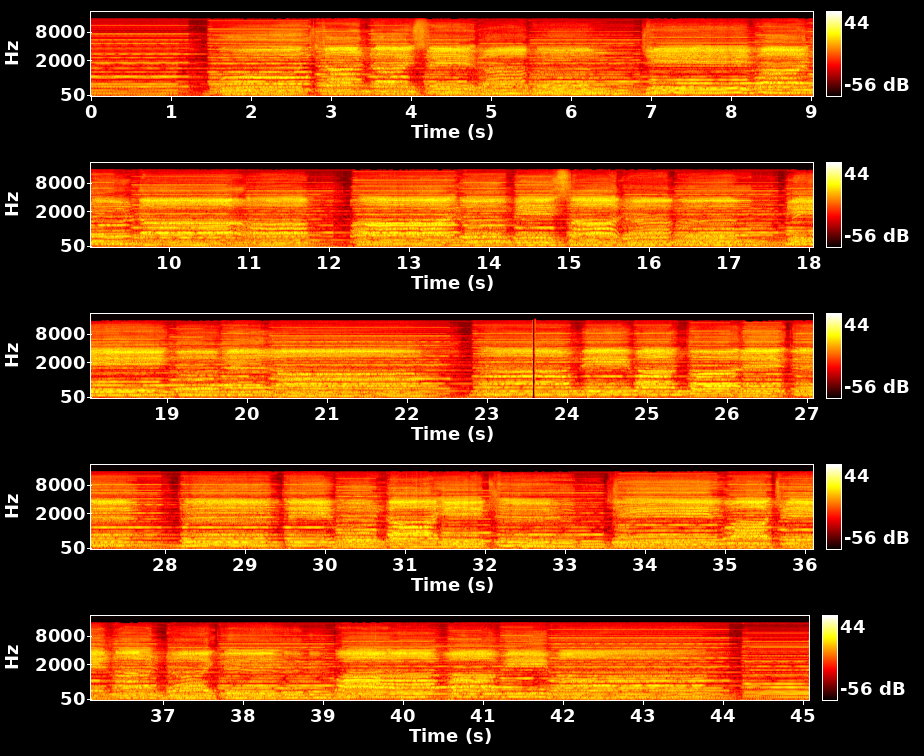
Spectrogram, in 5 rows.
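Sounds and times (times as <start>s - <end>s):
male choir chanting: 1.0s - 44.9s.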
